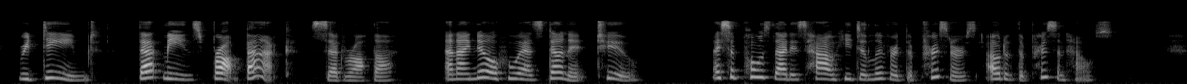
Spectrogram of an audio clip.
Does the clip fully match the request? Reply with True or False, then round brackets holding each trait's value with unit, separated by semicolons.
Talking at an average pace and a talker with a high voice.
True (145 wpm; 250 Hz)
